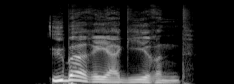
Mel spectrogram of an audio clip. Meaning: present participle of überreagieren
- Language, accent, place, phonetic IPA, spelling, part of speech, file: German, Germany, Berlin, [ˈyːbɐʁeaˌɡiːʁənt], überreagierend, verb, De-überreagierend.ogg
